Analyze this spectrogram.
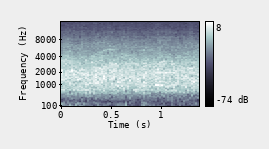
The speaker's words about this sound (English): Good stuff. Good stuff. Hand claps on that.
